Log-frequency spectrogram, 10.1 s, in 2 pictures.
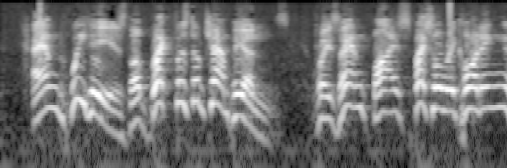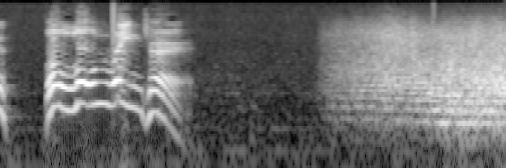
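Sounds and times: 
speech: 0:00.3 - 0:07.0
American Airlines flagship airliner taking off: 0:08.3 - 0:10.1.

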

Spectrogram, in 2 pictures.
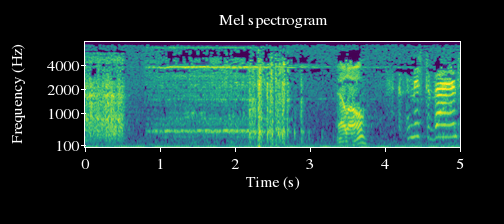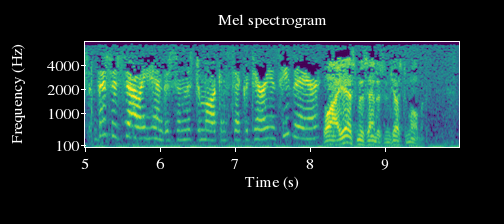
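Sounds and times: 
telephone ringing: 0:00.0 - 0:06.1
speech: 0:03.4 - 0:09.6.

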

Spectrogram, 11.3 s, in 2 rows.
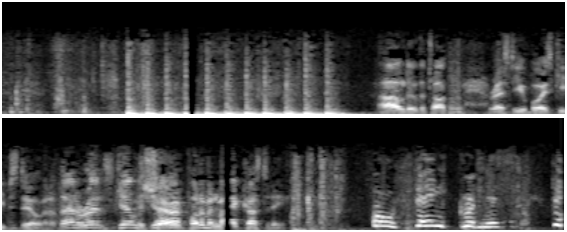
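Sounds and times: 
knocking on a door: 0:01.3 - 0:03.6
speech: 0:03.8 - 0:08.8, 0:09.5 - 0:11.2.

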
